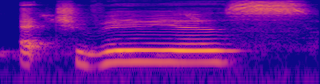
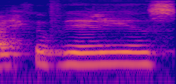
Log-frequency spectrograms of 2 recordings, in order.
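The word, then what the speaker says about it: Echeveria: euphorbias other succulents like extra various or echeverria's depending on how you say it there's lots of different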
